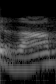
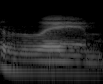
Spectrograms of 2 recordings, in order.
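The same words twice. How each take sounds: First: राम with a long aa; mispronunciation shown. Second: रैम with a short a as in cat; correct pronunciation. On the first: Teacher rejects this reading for students, long-aa राम. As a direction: say राम with the open vowel of calm. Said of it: "इसका pronunciation है रैम". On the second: Teacher gives students the pronunciation, front-vowel रैम. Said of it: "इसका pronunciation है". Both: Shown as a demonstration.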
